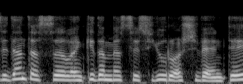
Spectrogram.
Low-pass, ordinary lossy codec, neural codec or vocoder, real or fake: 9.9 kHz; Opus, 32 kbps; vocoder, 22.05 kHz, 80 mel bands, WaveNeXt; fake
